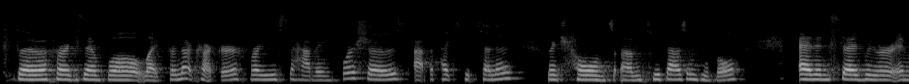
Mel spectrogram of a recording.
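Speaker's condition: Cleft lip and palate

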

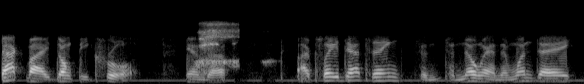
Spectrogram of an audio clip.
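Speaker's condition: No condition

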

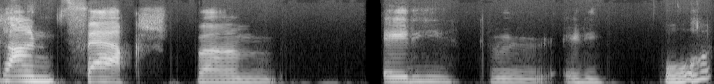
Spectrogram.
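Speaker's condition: Cerebral palsy; chronic pain

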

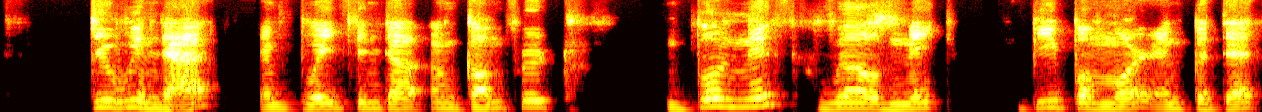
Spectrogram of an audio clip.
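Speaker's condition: Cerebral palsy

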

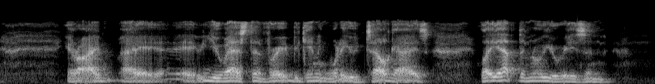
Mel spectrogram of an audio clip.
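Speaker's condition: Gunshot injury to voice box; shot 15 times

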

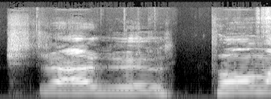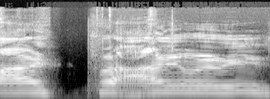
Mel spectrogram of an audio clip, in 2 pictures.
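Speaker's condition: Cerebral palsy; present from birth

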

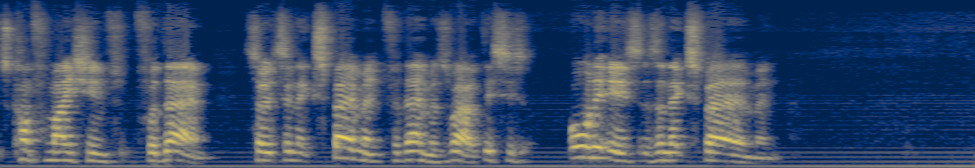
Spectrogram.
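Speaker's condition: No condition

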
